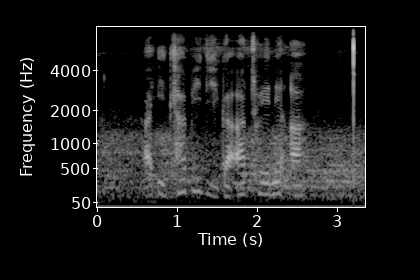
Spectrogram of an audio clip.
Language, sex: Southern Sotho, male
